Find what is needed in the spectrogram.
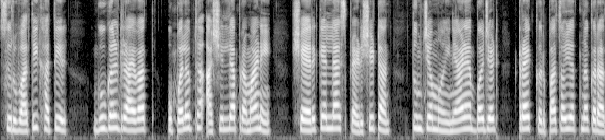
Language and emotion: Goan Konkani, neutral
